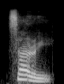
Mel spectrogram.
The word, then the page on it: sari: Indian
